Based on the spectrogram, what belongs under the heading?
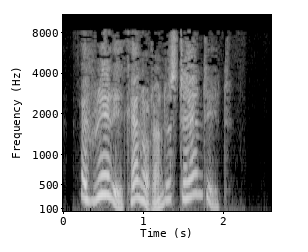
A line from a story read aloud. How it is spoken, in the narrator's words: exclaimed the old lady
